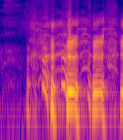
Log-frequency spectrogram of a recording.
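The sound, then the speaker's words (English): A voice imitates a small cough caused by a popcorn kernel skin caught in the throat, in a theater: a quick series of four short, voiced, throaty bursts, fairly loud, with no talking alongside. “I had to cough. And I let out the breath and I coughed a little and it went something like, and it was like a little too loud.”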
